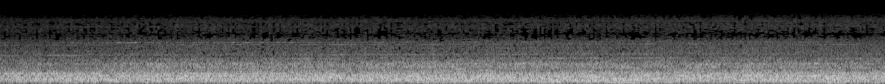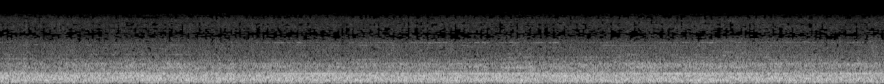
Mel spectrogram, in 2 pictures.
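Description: Steady running noise of an MRT Line 3 train heard from inside the car as it travels along the elevated track, an even rumble with a faint steady tone underneath.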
